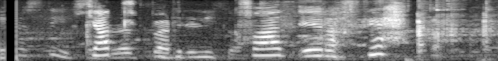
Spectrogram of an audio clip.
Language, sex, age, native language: Icelandic, female, 12, Icelandic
